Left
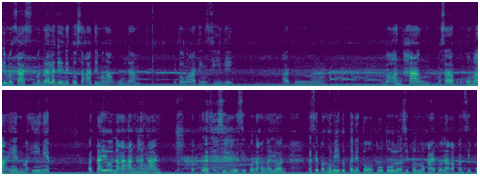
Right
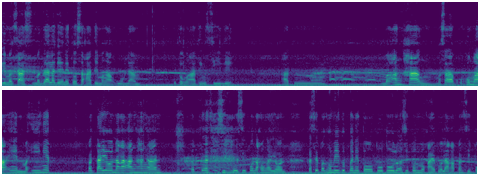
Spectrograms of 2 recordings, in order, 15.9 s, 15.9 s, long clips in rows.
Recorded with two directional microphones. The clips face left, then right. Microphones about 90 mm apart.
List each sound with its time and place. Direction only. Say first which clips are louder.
0.3 s speech: right 4 dB; 30° right (ahead or behind)
5.1 s chicken: right 2 dB; 10° right (ahead or behind)
6.4 s speech: right 2 dB; 40° right (ahead or behind)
